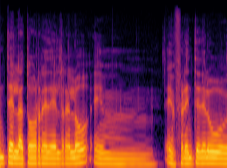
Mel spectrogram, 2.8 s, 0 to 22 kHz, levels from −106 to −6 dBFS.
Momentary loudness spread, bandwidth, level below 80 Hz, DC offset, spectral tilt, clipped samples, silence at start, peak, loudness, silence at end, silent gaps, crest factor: 11 LU; 8.2 kHz; -62 dBFS; under 0.1%; -9.5 dB/octave; under 0.1%; 0 s; -10 dBFS; -24 LUFS; 0 s; none; 12 dB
